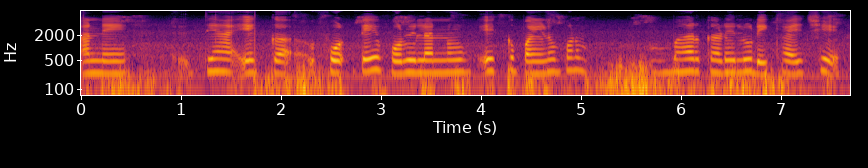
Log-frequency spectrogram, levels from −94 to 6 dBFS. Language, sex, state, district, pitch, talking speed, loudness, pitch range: Gujarati, female, Gujarat, Valsad, 250 Hz, 110 wpm, -19 LUFS, 240-265 Hz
